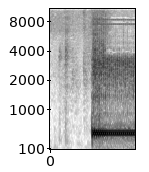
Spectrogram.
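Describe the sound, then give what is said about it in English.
Telephone ringing tone on a call to a customer care line: after a few faint brief sounds, a loud, steady mid-pitched electronic tone starts abruptly and holds to the end. “Oh, it's ringing. I mean, I know it's ringing”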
